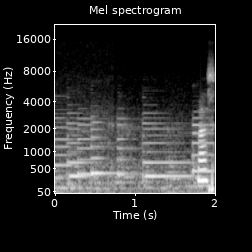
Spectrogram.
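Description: Background music: a slow piano melody of single held notes, each ringing on before the next.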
